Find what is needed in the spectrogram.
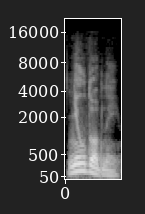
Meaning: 1. uncomfortable, inconvenient 2. awkward
- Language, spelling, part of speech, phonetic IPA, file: Russian, неудобный, adjective, [nʲɪʊˈdobnɨj], Ru-неудобный.ogg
